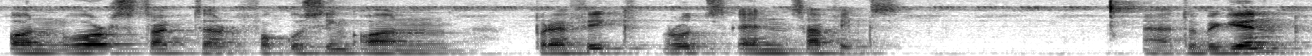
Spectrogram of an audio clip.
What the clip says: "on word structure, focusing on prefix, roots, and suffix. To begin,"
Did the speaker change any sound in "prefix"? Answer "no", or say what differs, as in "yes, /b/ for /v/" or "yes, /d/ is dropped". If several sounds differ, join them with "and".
yes, /s/ is dropped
